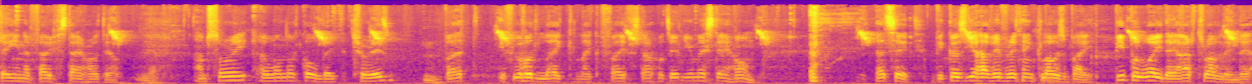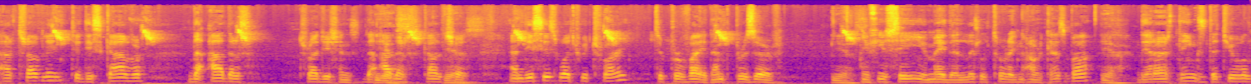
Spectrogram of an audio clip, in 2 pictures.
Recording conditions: outdoors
